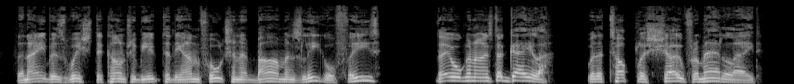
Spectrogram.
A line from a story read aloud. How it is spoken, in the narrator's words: Arcady continued in the same unemotional tone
